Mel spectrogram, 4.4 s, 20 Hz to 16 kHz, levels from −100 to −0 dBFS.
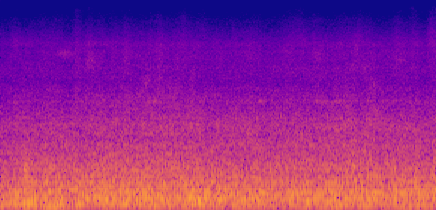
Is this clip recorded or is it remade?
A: remade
